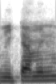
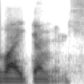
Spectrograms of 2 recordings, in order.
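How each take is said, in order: First: The first vowel sounds like 'ee'. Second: The first vowel sounds like 'eye'. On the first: This is how locals commonly say it. "আমরা যেটা ভিটামিন বলি" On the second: This is the proper English pronunciation. "এটা pronunciation হচ্ছে ভাইটামিনস"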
